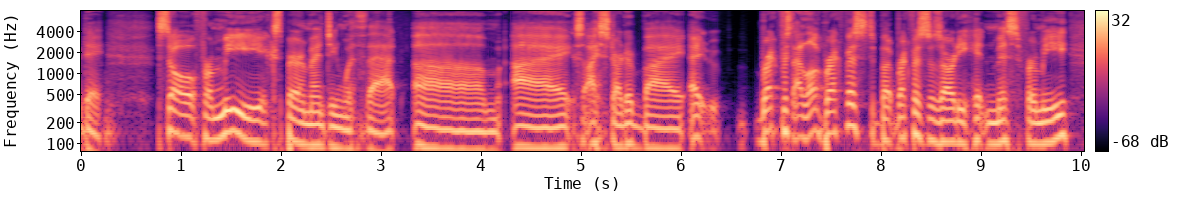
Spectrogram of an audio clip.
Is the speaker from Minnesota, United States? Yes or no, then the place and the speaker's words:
yes; central Minnesota, United States; moved away as an adult; now in South Dakota, United States; I'm from central Minnesota, but our kids are all eastern South Dakotans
